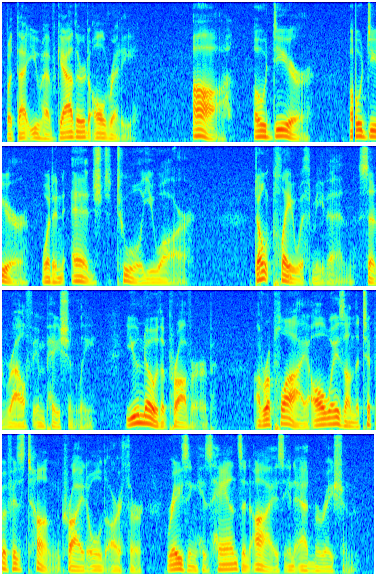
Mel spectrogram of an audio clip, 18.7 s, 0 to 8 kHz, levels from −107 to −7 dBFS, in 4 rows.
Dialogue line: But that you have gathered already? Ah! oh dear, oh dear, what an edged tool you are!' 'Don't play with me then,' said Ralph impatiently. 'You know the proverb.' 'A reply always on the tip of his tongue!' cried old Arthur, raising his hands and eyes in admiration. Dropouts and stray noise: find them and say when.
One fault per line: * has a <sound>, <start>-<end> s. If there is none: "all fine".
* has a dropout, 4.4-4.4 s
